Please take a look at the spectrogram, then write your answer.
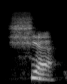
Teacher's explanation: Dia enggak pakai bibir, tapi pakai lidah bagian tengah. Jadi bibir ini enggak enggak ikut campur. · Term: huruf syin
